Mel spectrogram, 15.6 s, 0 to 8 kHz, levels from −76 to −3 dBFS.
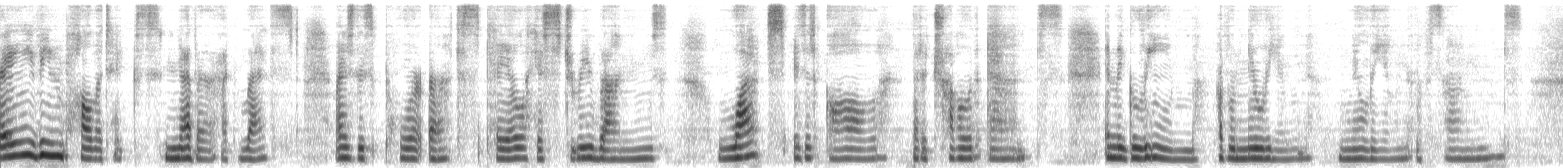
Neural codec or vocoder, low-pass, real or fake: codec, 24 kHz, 1 kbps, SNAC; 7.2 kHz; fake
